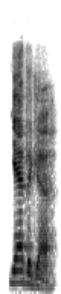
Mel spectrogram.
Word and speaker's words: Yebiga: Yebiga. Yebiga, from the plum tree to the bottle here in the Corner No Hope.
